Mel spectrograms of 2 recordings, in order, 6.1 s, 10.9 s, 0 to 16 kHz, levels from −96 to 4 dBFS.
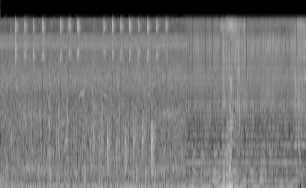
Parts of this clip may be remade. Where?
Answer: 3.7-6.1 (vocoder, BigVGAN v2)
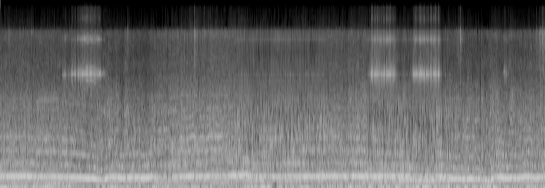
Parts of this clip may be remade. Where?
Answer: 4.7-6.5 (vocoder, BigVGAN v2); 7.3-9.0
